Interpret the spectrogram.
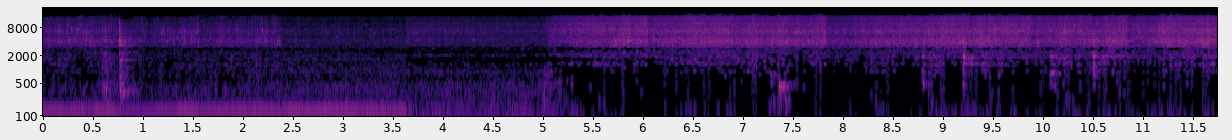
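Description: Raw potato cubes sizzling as they fry in hot oil in a nonstick kadai, the sizzle getting louder about five seconds in. A wooden spatula stirs them near the end.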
